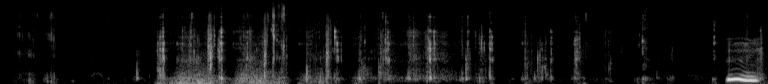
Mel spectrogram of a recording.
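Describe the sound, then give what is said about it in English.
Chewing thinly sliced, well-seasoned lemongrass chili beef from a noodle dish: many moist, irregular bites and crunchy mouth clicks in a loose rhythm, loud and close, with brief pauses between. “It's very well seasoned and it's thinly cut, so it's not tough to chew at all.”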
